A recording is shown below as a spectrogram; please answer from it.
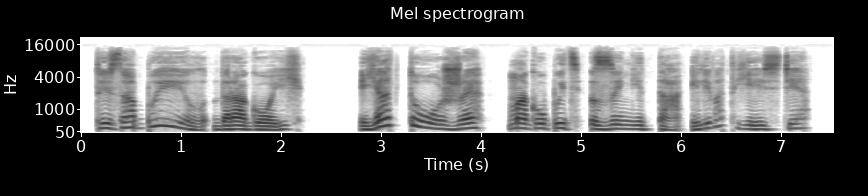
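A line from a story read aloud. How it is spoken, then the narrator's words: Purring reply. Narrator (Russian): промурлыкала в ответ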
